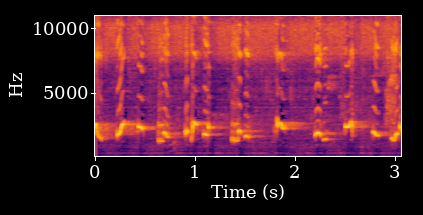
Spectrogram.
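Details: Brief morning song of a sooty-headed bulbul for songbird training: clear, fluty whistles, some held briefly, others sharply slurred, spaced unevenly across a few seconds.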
